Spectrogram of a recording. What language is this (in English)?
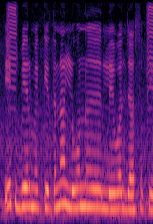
Bhojpuri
